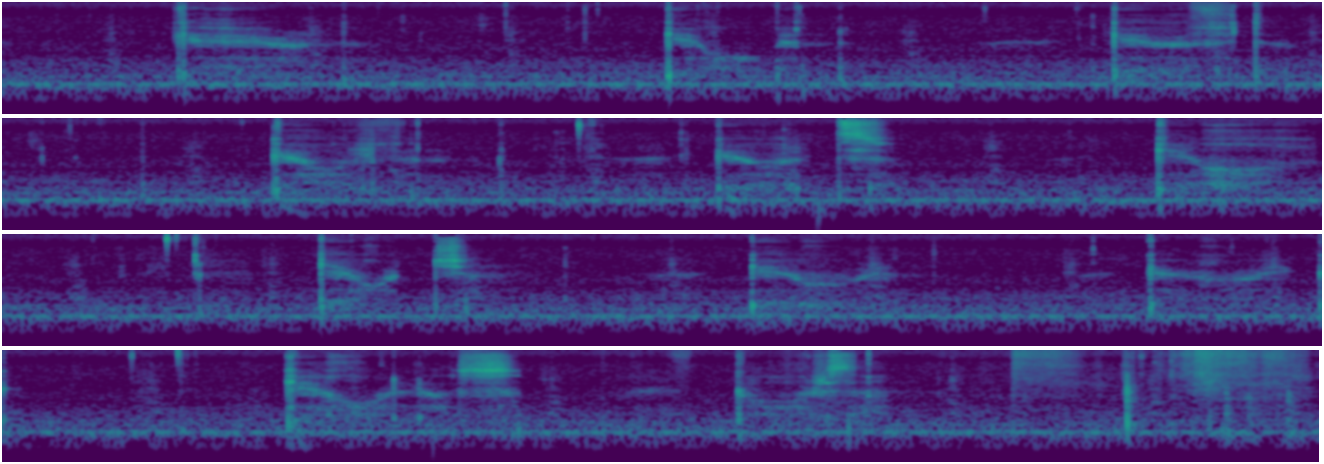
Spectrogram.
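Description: Soft whispering in short separate words or phrases, with pauses between them and a few small mouth clicks.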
